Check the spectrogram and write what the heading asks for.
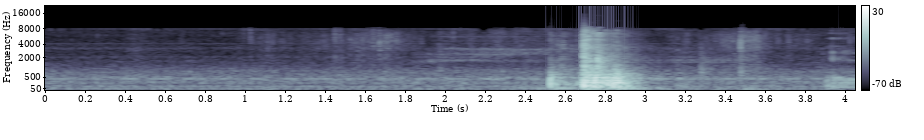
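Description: A short, loud exclamation in a woman's voice about two and a half seconds in, reacting to the pipe cleaner that holds the mesh ruffle snapping; quiet handling of the wire frame and mesh before it.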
